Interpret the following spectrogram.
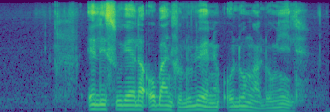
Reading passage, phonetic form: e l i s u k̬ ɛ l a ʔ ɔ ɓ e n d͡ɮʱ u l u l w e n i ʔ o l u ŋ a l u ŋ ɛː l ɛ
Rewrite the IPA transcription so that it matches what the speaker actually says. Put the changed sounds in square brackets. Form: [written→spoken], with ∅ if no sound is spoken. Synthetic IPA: e l i s u k̬ ɛ l a ʔ ɔ ɓ [e→a] n d͡ɮʱ u l u l w e n i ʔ o l u ŋ a l u ŋ [ɛː→iː] l ɛ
